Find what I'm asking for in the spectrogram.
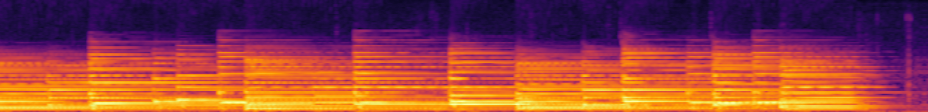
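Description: Solo piano plays the A section of a song as a chordal accompaniment, loud and close, with steady sustained chords and the left hand landing on the downbeats, ringing out and fading at the end.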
